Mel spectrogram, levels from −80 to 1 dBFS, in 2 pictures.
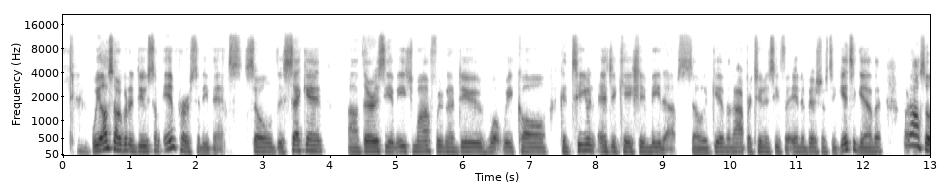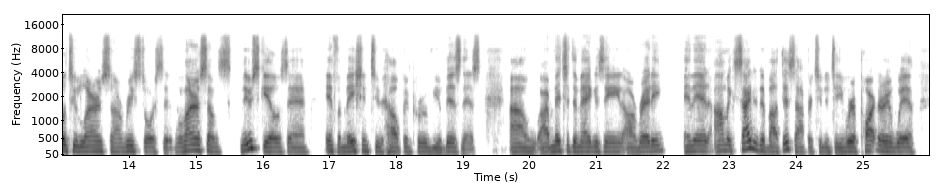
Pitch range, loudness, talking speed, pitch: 120-145 Hz, -28 LUFS, 165 wpm, 130 Hz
